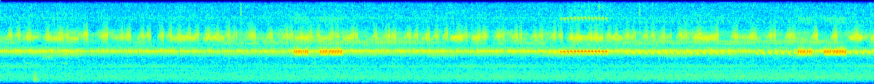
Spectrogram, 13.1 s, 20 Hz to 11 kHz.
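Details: Crickets at night in an outdoor setting: a steady, high-pitched shimmering chorus of rapid pulsed chirps runs throughout, with louder close trills breaking out near 4, 8.5 and 12 seconds.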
